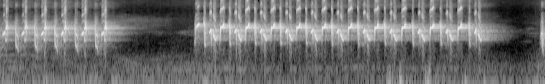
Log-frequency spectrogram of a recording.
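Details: Sooty-headed bulbul in a long rapid song: fast bubbly repeated notes, a short run then a longer three-second stream, close and loud.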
